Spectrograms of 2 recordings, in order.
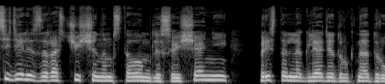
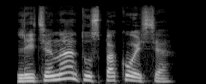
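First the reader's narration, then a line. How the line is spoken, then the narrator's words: Commanding tone. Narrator (Russian): командным тоном произнес Рихтер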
